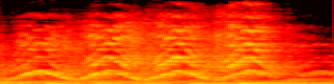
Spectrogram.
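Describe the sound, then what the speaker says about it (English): An emergency vehicle siren wails outside an open window, its pitch sweeping up and down in a regular rapid cycle, fairly faint and steady with a low engine rumble beneath. "Oh boy, that was a siren and a half."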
